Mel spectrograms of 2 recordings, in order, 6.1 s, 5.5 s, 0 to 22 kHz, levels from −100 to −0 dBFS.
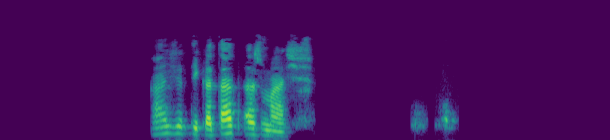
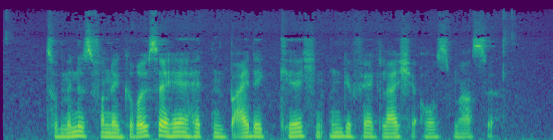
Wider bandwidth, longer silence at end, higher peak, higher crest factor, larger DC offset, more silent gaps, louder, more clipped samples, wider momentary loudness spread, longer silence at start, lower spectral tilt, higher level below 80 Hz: second, 7.2 kHz vs 16 kHz; first, 1.65 s vs 0.45 s; about the same, -4 dBFS vs -4 dBFS; first, 24 dB vs 18 dB; neither; first, 3.15-4.10 s, 4.27-4.34 s vs none; about the same, -21 LUFS vs -22 LUFS; neither; first, 26 LU vs 10 LU; first, 1.55 s vs 0.45 s; about the same, -5 dB/octave vs -5 dB/octave; second, -74 dBFS vs -52 dBFS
